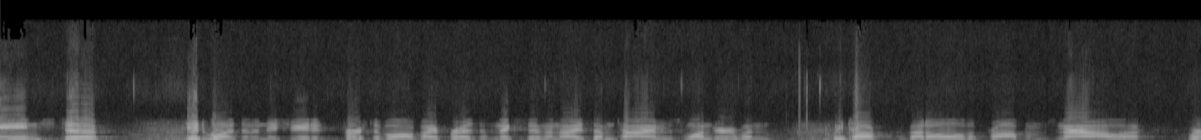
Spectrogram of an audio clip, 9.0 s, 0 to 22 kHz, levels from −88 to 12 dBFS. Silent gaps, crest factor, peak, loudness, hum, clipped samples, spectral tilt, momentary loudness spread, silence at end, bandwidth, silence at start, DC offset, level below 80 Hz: none; 22 dB; -6 dBFS; -29 LUFS; none; under 0.1%; -3.5 dB/octave; 12 LU; 0 s; 19 kHz; 0 s; under 0.1%; -62 dBFS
